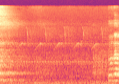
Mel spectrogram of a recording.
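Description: Faint short chirps repeating about four times a second, like an animal calling.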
